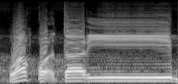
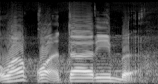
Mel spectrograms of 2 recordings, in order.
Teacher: jangan rinya jangan dipanjangkan seringkali kita dengar waqotariib dari panjang kan seperti itu seolah-olah di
